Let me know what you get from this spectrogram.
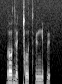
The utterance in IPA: ɾɔ˥dœ˩ǀo˧ t͡sʼʏ˥ŋe˩pʏ˩

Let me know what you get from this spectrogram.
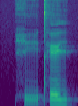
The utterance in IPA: hiː˨t̪ʰe˥j

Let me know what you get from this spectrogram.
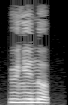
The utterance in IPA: ylʲenə

